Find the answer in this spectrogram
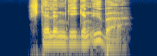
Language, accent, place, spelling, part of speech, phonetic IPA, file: German, Germany, Berlin, stellen gegenüber, verb, [ˌʃtɛlən ɡeːɡn̩ˈʔyːbɐ], De-stellen gegenüber.ogg
- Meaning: inflection of gegenüberstellen: 1. first/third-person plural present 2. first/third-person plural subjunctive I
